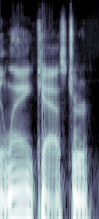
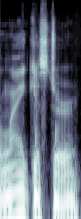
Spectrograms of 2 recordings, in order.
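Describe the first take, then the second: First: Lancaster with a full "caster", LAN-CAST-er; Lancaster as spelt, LAN-caster; outsider's pronunciation. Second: Lancaster slurred to LANK-iss-ter; weak middle vowel in Lancaster, LANK-uh-ster; local pronunciation. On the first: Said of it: "if you say Lancaster". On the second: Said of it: "instead of Lancaster". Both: Shown as a demonstration.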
